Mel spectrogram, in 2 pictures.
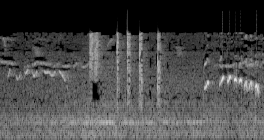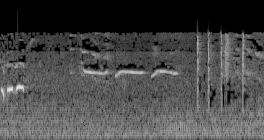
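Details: Agitated white-rumped shama bursts into song: sharp clicking ticks, then a rapid series of bright rising and falling whistled notes near the middle, followed by softer warbled phrases and more dry ticks, with steady low hum behind.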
